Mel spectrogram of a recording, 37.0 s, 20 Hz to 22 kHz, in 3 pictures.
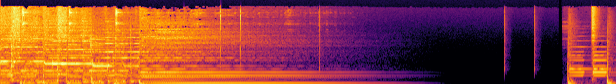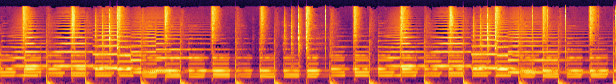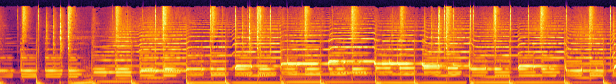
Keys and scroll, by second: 35.6 alt+super+z, 36.2 alt+super+z.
